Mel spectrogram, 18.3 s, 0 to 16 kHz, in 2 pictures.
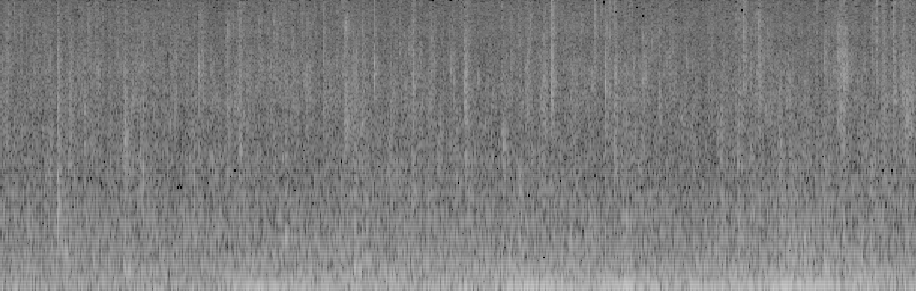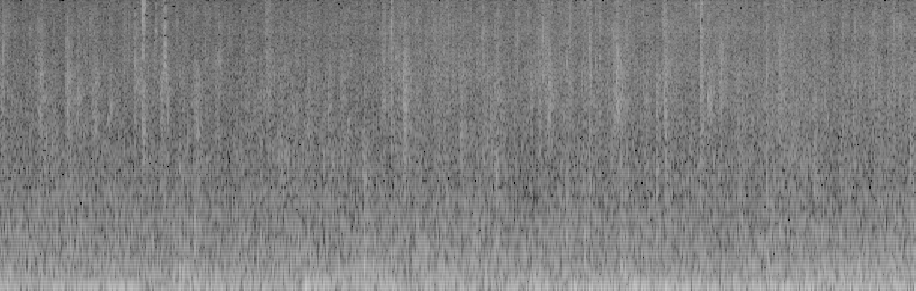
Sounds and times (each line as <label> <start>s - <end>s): raindrops 0.0s - 18.3s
